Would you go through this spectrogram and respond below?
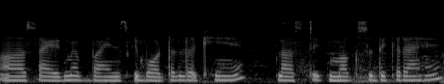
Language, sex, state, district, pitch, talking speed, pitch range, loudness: Hindi, female, Jharkhand, Jamtara, 190 Hz, 175 wpm, 180-200 Hz, -35 LUFS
